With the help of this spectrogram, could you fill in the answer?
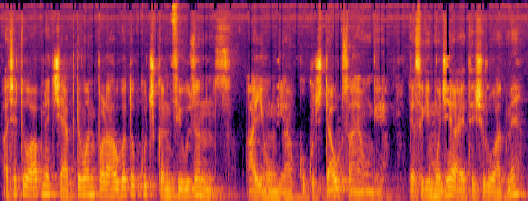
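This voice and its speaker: Brisk and mid-range, with a dark tone, this young teacher guides viewers through a screen tutorial one step at a time. He stays patient and repeats key points along the way.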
